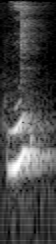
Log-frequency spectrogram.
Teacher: ഉ എന്ന് പറയുമ്പോൾ തന്നെ നമുക്ക് ചുണ്ട് മാത്രം, ചുണ്ട് ഒന്നിച്ച് വരികയില്ലേ? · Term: ഓഷ്ടം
